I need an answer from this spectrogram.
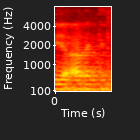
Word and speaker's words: Arket: But as a brand, the pronunciation would be Arket.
